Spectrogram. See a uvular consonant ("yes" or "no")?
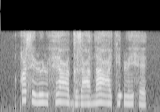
yes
